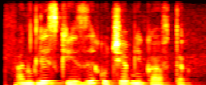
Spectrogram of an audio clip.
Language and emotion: Russian, neutral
